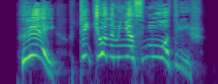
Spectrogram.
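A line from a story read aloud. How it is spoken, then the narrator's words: Shouting hare. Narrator (Russian): закричал заяц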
